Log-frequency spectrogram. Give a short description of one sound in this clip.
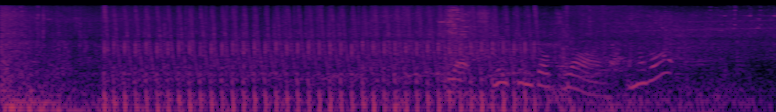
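A gun fires rapidly in a steady burst.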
